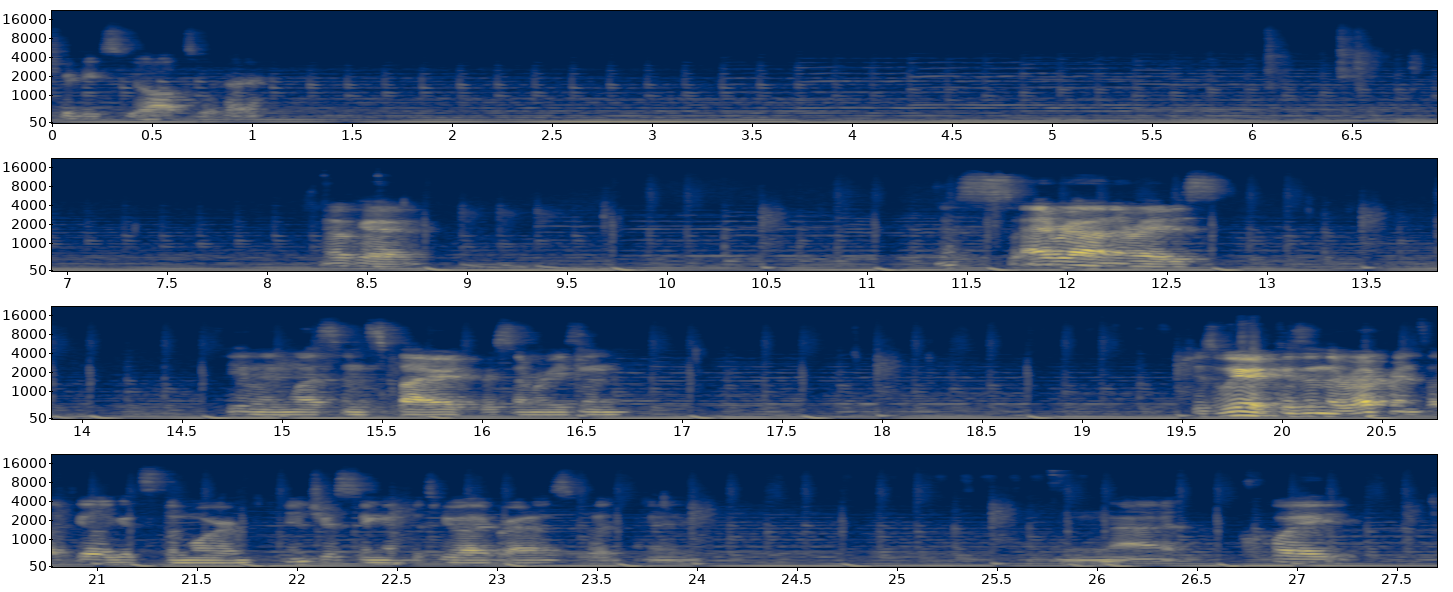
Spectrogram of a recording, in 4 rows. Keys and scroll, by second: 8.1 space, 10.7 x, 11.6 x, 12.3 ctrl+z, 13.4 ctrl+z, 16.9 ], 17.1 ], 18.0 x, 20.4 x, 21.5 [, 21.7 [, 21.9 [, 22.2 ], 23.6 ctrl+z, 23.8 x, 26.1 x, 27.6 ctrl+z.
